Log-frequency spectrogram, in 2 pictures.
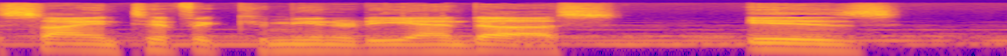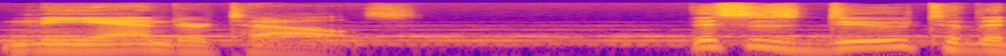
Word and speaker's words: Neanderthals: of the homo sapiens story they encountered the Neanderthals these were an older more primitive species of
